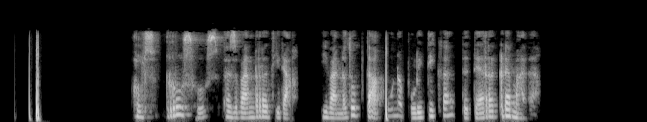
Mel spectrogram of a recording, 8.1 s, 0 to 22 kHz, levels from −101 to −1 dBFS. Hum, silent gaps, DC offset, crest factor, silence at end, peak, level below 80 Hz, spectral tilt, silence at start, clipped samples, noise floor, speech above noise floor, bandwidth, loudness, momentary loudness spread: none; 0.61-1.64 s, 3.73-4.01 s, 5.69-5.77 s; under 0.1%; 24 dB; 1.35 s; -2 dBFS; -60 dBFS; -3.5 dB/octave; 0.45 s; under 0.1%; under -90 dBFS; over 66 dB; 8.2 kHz; -24 LUFS; 11 LU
